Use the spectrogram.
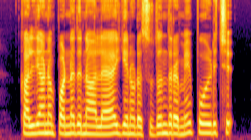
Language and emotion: Tamil, sad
